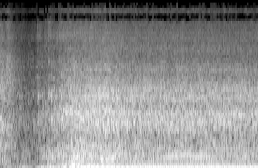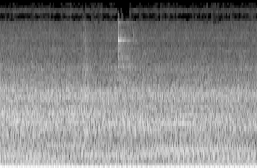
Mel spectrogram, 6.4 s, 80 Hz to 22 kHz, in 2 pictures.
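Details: Honda F24 engine, first start of the newly installed motor before tuning, warming up to burp the coolant: it fires quickly and holds a smooth, steady idle with no ticks, knocks or misfires. No leaks; normal idle.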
